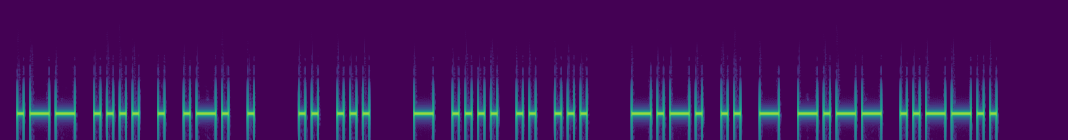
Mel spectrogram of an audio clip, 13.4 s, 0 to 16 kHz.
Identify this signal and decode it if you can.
Morse code, heard as a keyed tone, about 15 wpm, 700 Hz. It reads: WHERE IS THIS CITY?
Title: Sentences from Top 300 Words 15wpm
